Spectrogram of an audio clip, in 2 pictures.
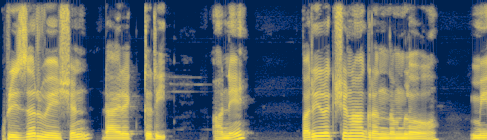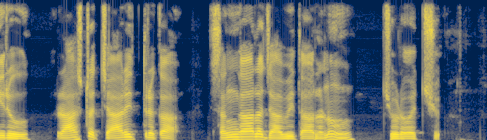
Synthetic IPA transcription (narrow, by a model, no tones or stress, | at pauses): pɾid͡ʒɐɾʋeːʂɐnɖɐjɾek̚ʈɐɾḭ | ɐneː | pɐɾiɾɐkʂɐɳaːɡɾɐnd̪ʱɐmloː | miːɾu | ɾaːʂʈɾɐt͡ʃaːɾit̪ɾɐkɐ̰ | sɐŋɡaːlɐd͡ʒaːbit̪aːlɐnu | t͡ʃuːɽɐʋɐt͡ʃːṵ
